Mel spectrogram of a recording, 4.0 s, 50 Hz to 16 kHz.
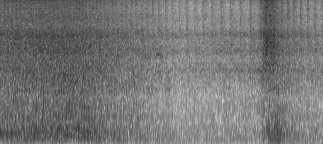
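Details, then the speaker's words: Chevy C10 truck after a welding repair at an exhaust shop fixed a broken exhaust: a couple of clean revs rising and falling smoothly, no rasp or blowing; the exhaust now sounds sealed and much smoother. "como ven ya no se escucha el el el rompido ya armado mucho más suave"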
